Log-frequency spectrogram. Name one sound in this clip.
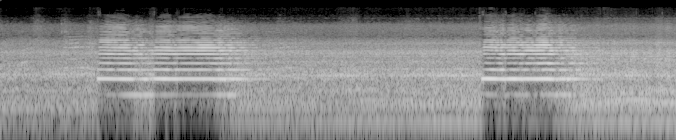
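A train horn blows loudly, twice.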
